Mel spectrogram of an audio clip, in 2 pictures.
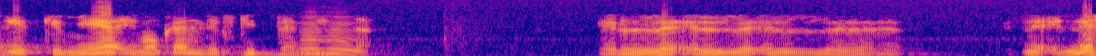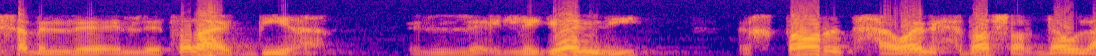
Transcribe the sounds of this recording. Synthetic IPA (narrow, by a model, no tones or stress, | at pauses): æɡekemːɪjæːʔimokælːefɡed̪ːænɡed̪ːæn | ʔelelel | nːesæbelːielːit̪ˤɑlɑʕet̪̚biːhæ̰ | ʔelelːeɡæːnd̪iː | ʔext̪ɑːɾˤɑt̪ħawæːliħd̪ɑːʃɑɾˤd̪æwl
